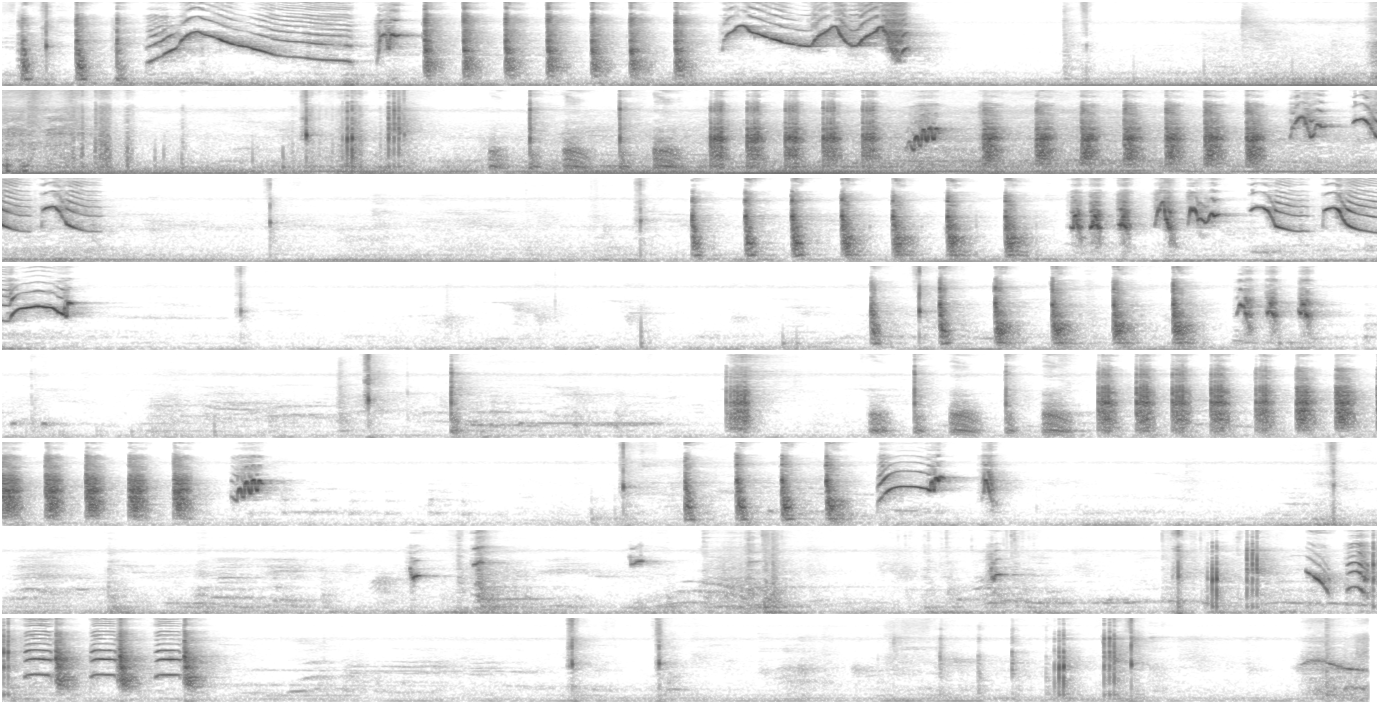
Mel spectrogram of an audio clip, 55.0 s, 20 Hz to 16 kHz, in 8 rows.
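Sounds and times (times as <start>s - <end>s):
bird harsh chattering: 8.6s - 14.3s
bird whistled notes: 54.6s - 54.9s.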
